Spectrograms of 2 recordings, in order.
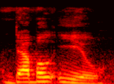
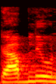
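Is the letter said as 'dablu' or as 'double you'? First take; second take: double you; dablu. First: The letter is said fully as 'double you'. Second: The letter is run together as 'dablu'. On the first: The speaker calls it right. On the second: The speaker calls it wrong. "এটা ডাব্লিউ না"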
